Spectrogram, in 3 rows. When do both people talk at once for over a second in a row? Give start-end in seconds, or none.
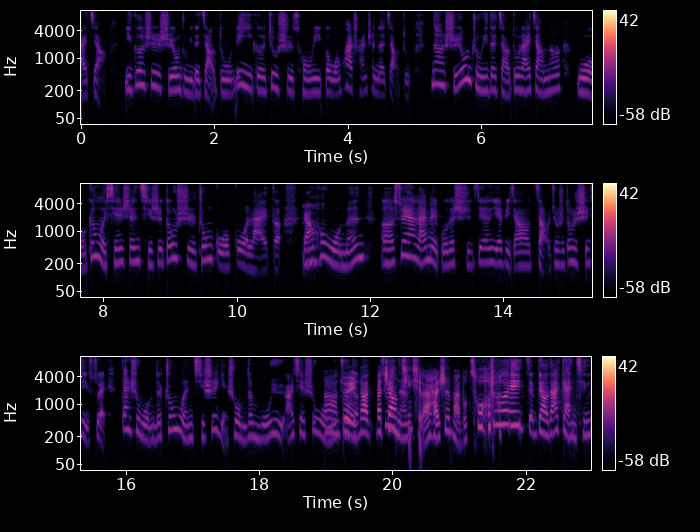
18.9-20.3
